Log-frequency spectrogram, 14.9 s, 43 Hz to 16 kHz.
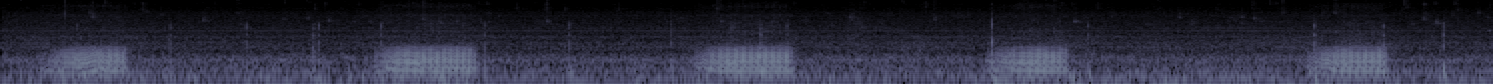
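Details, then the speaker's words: Dog asleep in the background of a drawing session, snoring: soft, low rattling snores recurring about every three seconds, roughly 20 a minute, over quiet room noise. "Yeah, if you're coming in late, that sound in the background is my dog snoring."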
